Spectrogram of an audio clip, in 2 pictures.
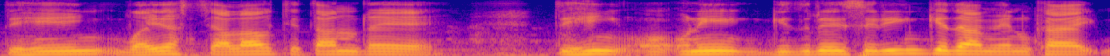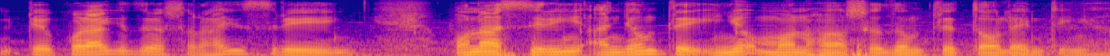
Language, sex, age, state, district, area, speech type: Santali, male, 60+, West Bengal, Dakshin Dinajpur, rural, spontaneous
